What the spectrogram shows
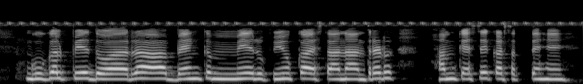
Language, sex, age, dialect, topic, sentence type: Hindi, female, 18-24, Awadhi Bundeli, banking, question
